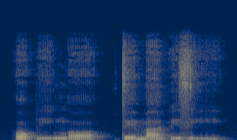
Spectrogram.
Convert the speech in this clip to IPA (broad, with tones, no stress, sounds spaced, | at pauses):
ɔ˦˨ p iː˨ ŋ ɔ˦ | t eː˦ m aː˦˨ k͡p i˨ s iː˨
